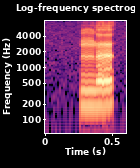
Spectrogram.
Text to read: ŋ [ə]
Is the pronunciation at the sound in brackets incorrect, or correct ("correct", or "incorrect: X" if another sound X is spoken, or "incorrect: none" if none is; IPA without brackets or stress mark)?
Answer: correct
